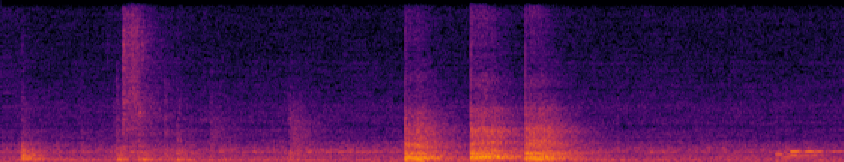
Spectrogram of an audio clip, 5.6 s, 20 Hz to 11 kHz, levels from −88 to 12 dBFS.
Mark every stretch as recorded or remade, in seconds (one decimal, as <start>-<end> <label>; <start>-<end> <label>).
0.0-5.6 recorded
